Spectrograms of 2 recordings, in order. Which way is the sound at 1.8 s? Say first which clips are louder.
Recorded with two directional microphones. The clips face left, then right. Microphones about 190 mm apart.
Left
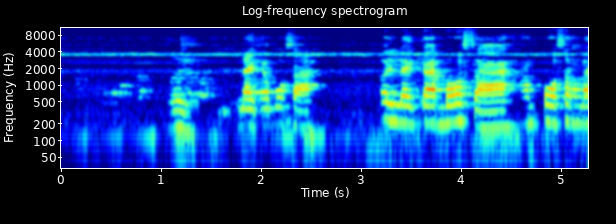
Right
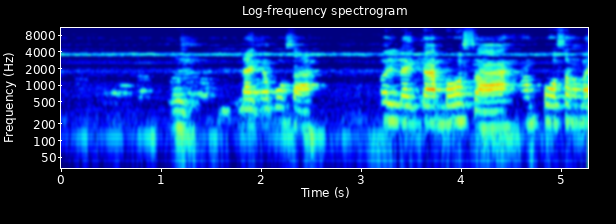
Left 3 dB; 15° left (ahead or behind).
